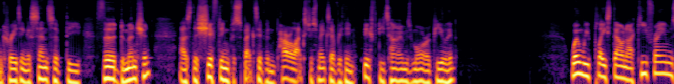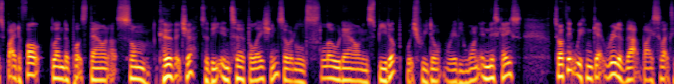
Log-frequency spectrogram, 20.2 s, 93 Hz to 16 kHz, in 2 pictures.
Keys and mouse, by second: 8.0 shift+Left, 8.0 shift+space, 20.0 click.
